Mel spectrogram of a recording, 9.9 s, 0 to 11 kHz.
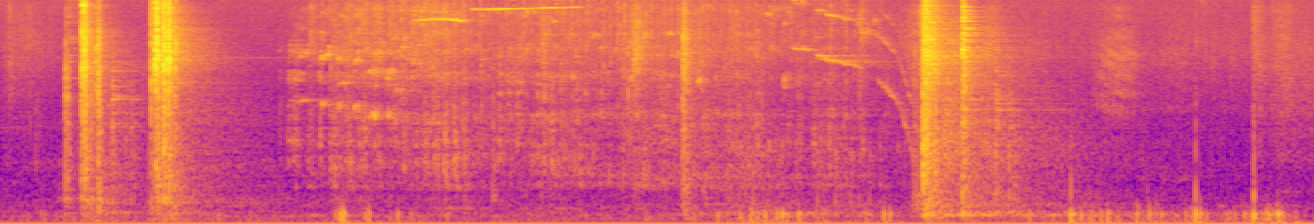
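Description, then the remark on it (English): A heavy original tunnel door creaks and squeals as it swings open and closed, with metallic clanks and hollow thuds over a low rumbling background, ending in a loud slam followed by a few scattered knocks. The tunnel runs underneath 5th Street, connecting two office buildings. “So he built these tunnels, one of which we can access here, and it has some pretty good sound effects to go with this original door.”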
